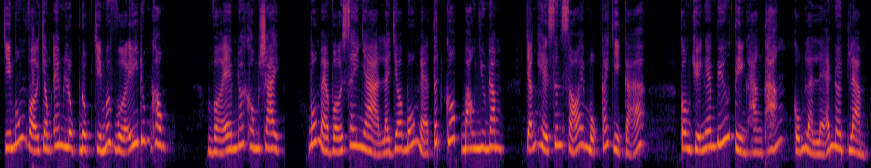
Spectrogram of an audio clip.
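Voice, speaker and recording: A woman's voice: a little high, moderate pace, breathy edge. A woman voicing a young husband who speaks firmly and sharply to his sister, in a storybook reading. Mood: firm, angry. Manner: firm, pleading then sharp.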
